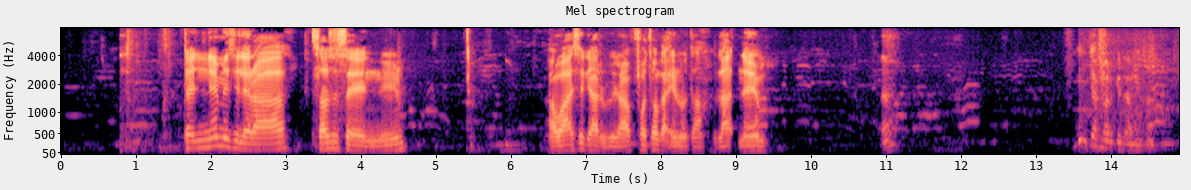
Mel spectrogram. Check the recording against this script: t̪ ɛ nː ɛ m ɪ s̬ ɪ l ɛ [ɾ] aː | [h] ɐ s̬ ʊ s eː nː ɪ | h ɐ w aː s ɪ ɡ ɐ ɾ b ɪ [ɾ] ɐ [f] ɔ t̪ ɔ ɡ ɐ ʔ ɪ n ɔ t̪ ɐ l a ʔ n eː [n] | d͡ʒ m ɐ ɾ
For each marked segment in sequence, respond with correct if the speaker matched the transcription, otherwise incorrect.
correct, incorrect: s, correct, correct, incorrect: m

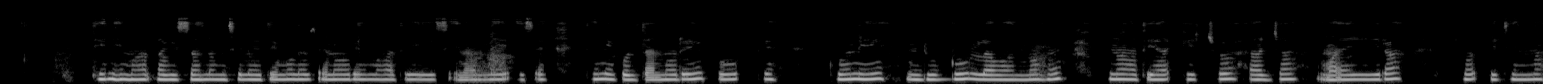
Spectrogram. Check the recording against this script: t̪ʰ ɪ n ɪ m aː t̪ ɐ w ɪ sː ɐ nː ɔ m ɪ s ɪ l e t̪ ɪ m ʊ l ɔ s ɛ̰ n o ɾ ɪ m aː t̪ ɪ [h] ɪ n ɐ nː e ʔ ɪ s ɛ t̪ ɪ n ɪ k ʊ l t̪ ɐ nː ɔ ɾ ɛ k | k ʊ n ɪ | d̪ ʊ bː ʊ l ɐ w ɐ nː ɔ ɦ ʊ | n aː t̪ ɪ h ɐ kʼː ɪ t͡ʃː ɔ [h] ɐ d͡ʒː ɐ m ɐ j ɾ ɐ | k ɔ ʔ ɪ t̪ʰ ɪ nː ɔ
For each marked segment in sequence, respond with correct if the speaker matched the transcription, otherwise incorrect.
incorrect: s, correct

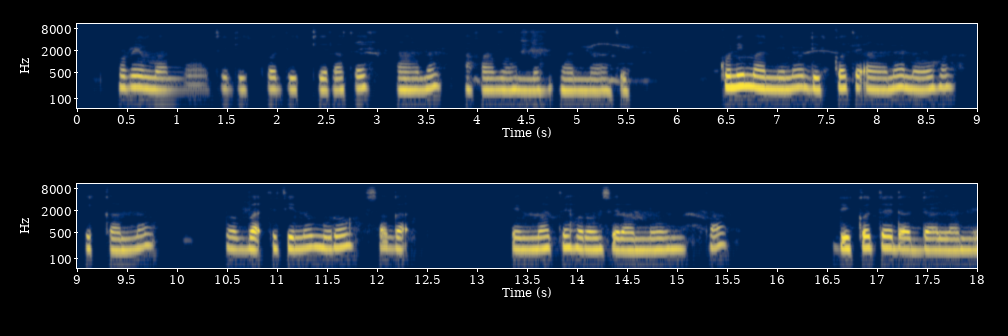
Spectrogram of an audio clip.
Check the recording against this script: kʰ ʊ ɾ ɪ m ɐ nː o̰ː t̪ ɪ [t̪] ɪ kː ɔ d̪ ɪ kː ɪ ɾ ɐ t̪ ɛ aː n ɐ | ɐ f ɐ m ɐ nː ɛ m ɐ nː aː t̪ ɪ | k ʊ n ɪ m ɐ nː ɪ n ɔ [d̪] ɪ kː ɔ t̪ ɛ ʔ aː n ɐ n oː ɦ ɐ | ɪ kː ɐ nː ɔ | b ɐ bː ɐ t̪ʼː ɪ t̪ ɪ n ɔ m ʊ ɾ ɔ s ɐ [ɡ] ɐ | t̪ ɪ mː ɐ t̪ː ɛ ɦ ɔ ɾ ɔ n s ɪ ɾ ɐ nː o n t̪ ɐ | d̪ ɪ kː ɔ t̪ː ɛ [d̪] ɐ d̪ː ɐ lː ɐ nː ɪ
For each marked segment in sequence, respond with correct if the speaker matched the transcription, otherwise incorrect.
incorrect: d̪, correct, correct, correct

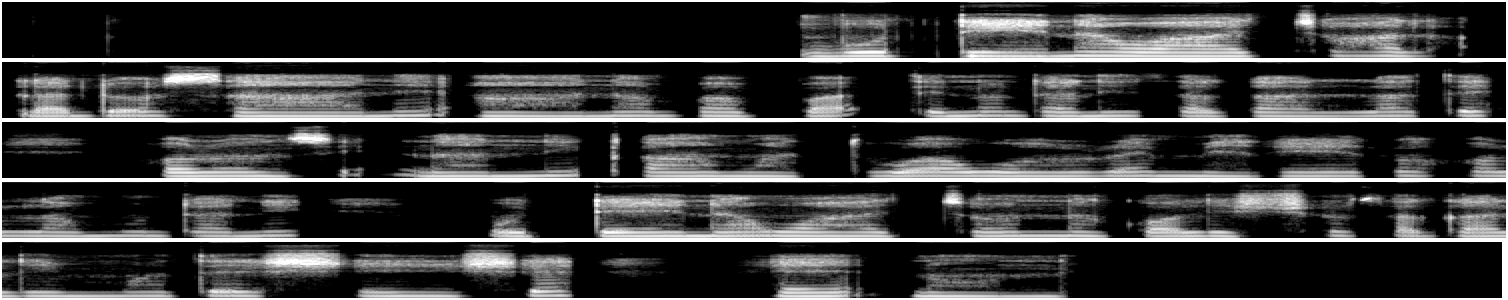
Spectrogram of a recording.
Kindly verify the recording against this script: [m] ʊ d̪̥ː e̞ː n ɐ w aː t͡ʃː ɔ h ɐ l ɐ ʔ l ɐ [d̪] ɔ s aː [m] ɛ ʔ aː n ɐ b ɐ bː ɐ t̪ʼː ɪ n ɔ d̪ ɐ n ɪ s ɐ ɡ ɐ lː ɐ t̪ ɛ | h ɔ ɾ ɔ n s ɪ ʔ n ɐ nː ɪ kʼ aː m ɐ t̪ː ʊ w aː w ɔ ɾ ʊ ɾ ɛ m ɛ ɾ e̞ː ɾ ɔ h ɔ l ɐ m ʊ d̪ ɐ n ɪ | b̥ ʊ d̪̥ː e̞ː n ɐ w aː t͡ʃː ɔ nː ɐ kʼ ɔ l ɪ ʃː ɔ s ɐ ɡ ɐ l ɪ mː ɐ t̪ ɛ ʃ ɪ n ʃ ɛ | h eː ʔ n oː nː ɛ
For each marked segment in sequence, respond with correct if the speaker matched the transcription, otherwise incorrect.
incorrect: b, correct, incorrect: n

